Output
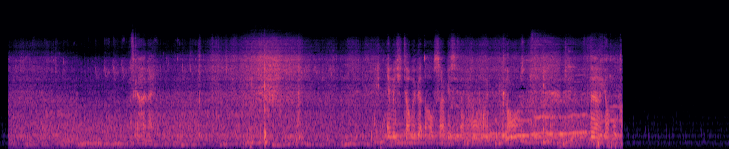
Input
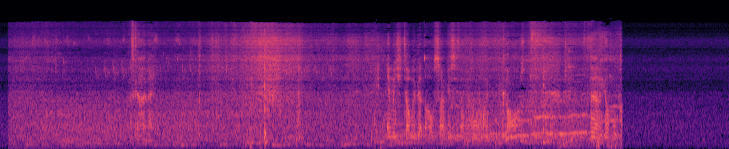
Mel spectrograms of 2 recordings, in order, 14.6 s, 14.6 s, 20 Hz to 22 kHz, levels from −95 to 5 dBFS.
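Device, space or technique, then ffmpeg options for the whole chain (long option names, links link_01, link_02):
guitar cabinet: -filter_complex "[0:a]highpass=78,equalizer=frequency=180:width_type=q:width=4:gain=6,equalizer=frequency=380:width_type=q:width=4:gain=6,equalizer=frequency=1100:width_type=q:width=4:gain=-3,lowpass=frequency=3900:width=0.5412,lowpass=frequency=3900:width=1.3066,asettb=1/sr,asplit=3[link_01][link_02][link_03];[link_01]atrim=end=1.564[link_04];[link_02]atrim=start=1.56:end=2.67,asetpts=PTS-STARTPTS,afade=type=in:duration=0.004:curve=qsin,afade=type=out:start_time=1.106:duration=0.004:curve=qsin,equalizer=frequency=100:width_type=o:width=0.33:gain=11,equalizer=frequency=160:width_type=o:width=0.33:gain=8,equalizer=frequency=400:width_type=o:width=0.33:gain=-5,equalizer=frequency=1000:width_type=o:width=0.33:gain=-3,equalizer=frequency=1600:width_type=o:width=0.33:gain=-7,equalizer=frequency=5000:width_type=o:width=0.33:gain=-4,equalizer=frequency=8000:width_type=o:width=0.33:gain=11[link_05];[link_03]atrim=start=2.666[link_06];[link_04][link_05]acrossfade=duration=0.004:curve1=hsin:curve2=qsin[link_07];[link_07][link_06]acrossfade=duration=0.004:curve1=qsin:curve2=hsin,anlmdn=0.158,volume=-1.5dB"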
